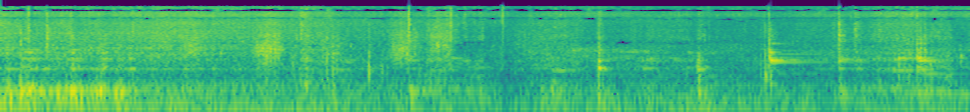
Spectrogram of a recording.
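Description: Sliced potatoes dropped into hot oil and masala in an aluminium degh, sizzling as they fry, loudest in the first second. A long metal ladle stirring them clinks and scrapes against the pot several times.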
